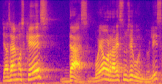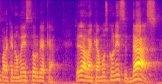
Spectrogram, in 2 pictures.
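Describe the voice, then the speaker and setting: A male English teacher runs a lively whiteboard lesson in a fairly high voice. He asks his own questions and answers them himself, and he stretches each English example out slowly and carefully. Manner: slows down sharply for English example phrases.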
